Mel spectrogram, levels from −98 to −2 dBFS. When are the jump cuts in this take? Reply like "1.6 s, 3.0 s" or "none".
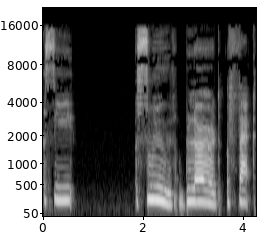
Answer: none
